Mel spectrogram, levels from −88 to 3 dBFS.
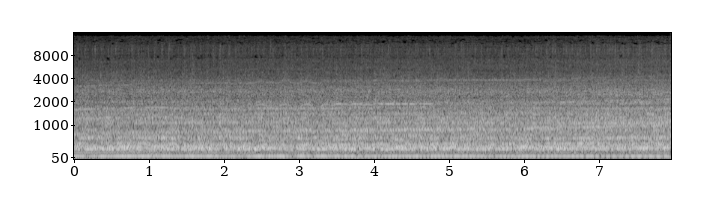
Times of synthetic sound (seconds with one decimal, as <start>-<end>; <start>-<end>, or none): none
